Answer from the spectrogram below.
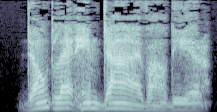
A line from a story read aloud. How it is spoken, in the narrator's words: Josh growled from America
